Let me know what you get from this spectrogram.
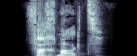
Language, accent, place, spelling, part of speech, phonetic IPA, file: German, Germany, Berlin, Fachmarkts, noun, [ˈfaxˌmaʁkt͡s], De-Fachmarkts.ogg
- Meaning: genitive singular of Fachmarkt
